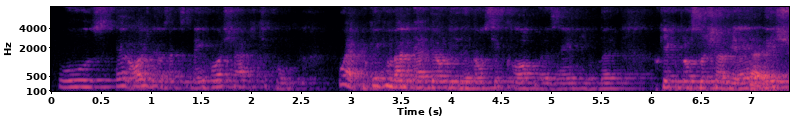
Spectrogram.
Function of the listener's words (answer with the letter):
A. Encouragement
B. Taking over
A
